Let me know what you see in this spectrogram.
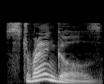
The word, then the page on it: strangles: British English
